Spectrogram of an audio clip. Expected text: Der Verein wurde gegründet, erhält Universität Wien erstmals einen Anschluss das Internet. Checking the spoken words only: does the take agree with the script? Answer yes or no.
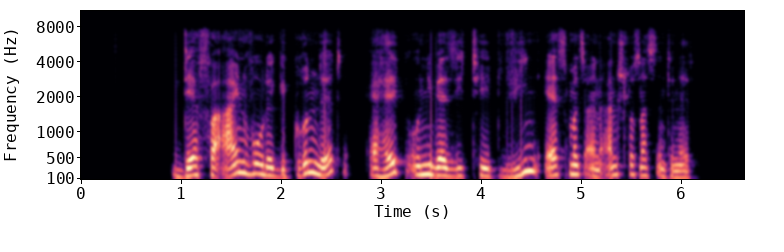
yes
